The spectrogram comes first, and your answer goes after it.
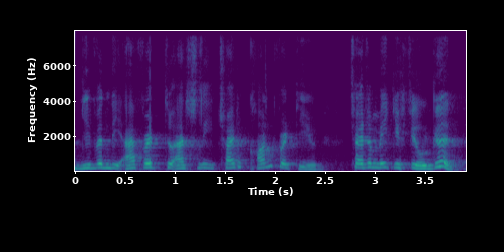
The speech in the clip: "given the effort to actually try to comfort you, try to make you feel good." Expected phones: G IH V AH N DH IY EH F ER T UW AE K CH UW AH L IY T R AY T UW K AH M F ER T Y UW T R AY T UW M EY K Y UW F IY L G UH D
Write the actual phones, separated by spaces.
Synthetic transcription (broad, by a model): G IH V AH N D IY EH F ER T UW AE K CH UW AH L IY T R AY T UW K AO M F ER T Y UW T R AY T UW M EY K Y UW F IY L G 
